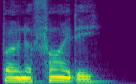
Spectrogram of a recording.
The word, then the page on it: bona fide: British English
